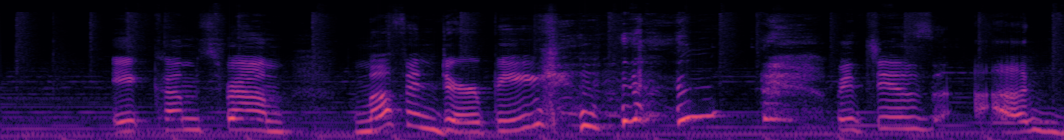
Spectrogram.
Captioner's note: laughs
